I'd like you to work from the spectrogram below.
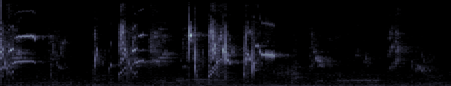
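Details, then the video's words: European goldfinch on a farm singing a short burst of bright chirps, a buzzy note and liquid slurred whistles, fading into a few soft scattered twitters. "Καρδερίνα μελωδία (Goldfinch carduelis SINGING)"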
